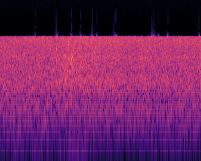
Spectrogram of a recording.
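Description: Whitewater rapids of an artificial canoe slalom channel, rushing steadily.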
